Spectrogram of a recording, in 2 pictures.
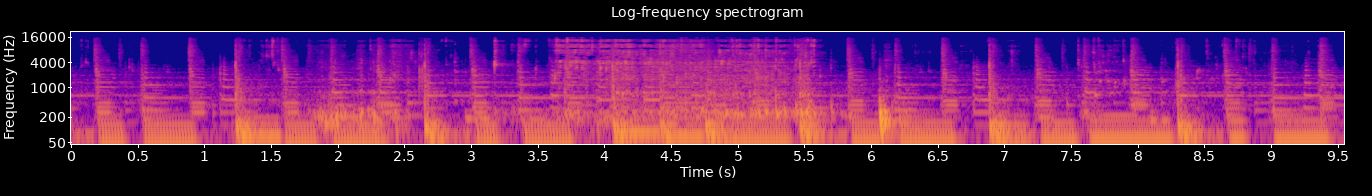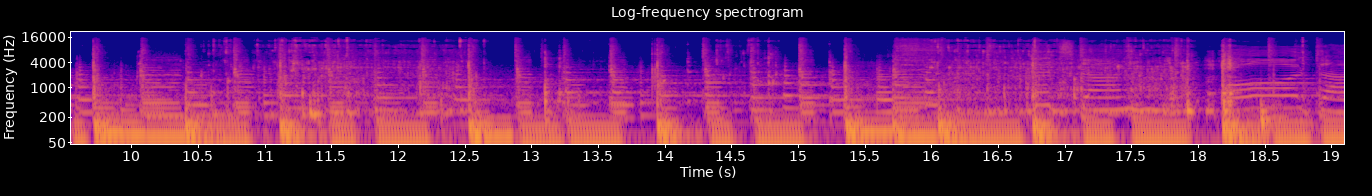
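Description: Background music with a steady beat, over the splashing of sorrel drink poured from a plastic cup into a plastic jug. The pouring is plainest about four to six seconds in and again around eleven seconds.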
